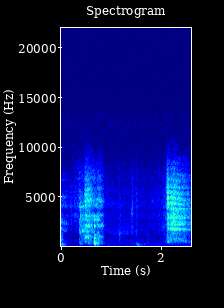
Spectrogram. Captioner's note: kıkırdar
